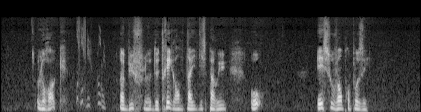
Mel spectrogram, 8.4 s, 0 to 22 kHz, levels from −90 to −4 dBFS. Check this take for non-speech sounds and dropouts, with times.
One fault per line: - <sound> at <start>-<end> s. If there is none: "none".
- chirp at 1.5-2.1 s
